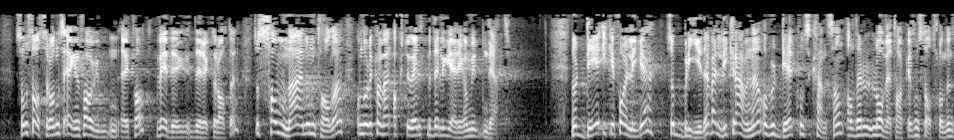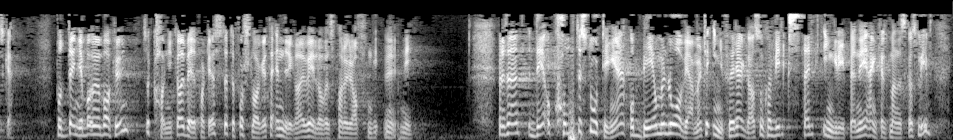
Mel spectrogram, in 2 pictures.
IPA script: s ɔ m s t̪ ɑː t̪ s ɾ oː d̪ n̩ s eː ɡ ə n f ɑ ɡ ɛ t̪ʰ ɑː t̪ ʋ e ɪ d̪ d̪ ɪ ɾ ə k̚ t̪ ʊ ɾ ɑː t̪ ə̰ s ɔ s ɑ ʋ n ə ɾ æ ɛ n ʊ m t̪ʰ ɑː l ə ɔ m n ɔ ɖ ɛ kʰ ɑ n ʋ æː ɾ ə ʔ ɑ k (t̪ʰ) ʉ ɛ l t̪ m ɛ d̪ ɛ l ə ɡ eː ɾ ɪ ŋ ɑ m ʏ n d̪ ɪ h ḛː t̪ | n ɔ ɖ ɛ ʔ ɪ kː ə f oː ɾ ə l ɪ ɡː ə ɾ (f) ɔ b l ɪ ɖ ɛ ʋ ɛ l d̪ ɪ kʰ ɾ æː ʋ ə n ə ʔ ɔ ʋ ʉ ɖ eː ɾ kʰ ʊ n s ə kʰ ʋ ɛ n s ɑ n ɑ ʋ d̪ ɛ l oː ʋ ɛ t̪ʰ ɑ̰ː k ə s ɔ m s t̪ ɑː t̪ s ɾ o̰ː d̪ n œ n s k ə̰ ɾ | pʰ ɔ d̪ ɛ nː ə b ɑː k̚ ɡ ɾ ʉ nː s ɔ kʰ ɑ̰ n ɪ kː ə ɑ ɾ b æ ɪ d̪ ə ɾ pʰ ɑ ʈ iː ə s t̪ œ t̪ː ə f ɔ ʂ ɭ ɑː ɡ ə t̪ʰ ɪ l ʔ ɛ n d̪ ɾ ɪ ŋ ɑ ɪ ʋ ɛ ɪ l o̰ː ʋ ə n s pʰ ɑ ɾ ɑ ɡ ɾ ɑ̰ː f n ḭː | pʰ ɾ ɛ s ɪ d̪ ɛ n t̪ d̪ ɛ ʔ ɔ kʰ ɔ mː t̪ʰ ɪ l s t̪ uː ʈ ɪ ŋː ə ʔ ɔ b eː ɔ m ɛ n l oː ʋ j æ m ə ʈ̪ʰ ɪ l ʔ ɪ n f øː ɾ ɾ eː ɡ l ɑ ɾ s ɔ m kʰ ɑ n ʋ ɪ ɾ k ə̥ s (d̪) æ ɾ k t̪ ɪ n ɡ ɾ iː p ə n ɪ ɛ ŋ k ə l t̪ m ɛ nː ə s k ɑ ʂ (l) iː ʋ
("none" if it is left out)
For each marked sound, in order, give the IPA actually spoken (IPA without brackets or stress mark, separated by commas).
t̪, s, t̪, l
